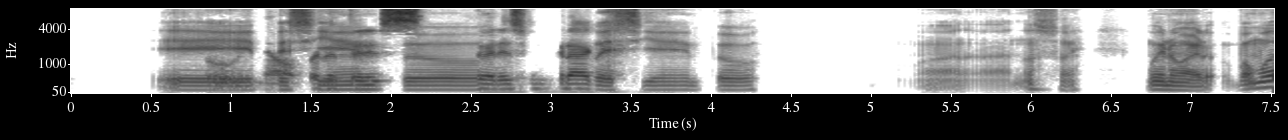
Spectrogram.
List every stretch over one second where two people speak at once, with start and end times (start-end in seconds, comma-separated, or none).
0.8-2.6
